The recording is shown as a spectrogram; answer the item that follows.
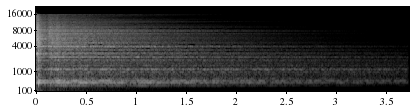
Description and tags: inoe tjing - Part 4
a very nice synthetic spooky hit. made this with a reaktor ensemble.
hit, industrial, scary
